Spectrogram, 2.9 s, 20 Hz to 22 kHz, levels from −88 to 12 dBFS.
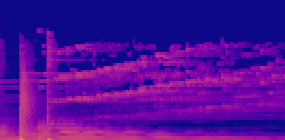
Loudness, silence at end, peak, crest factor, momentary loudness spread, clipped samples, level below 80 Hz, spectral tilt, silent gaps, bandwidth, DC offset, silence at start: -35 LUFS; 0 s; -12 dBFS; 22 dB; 15 LU; under 0.1%; -40 dBFS; -4 dB/octave; none; 17.5 kHz; under 0.1%; 0 s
